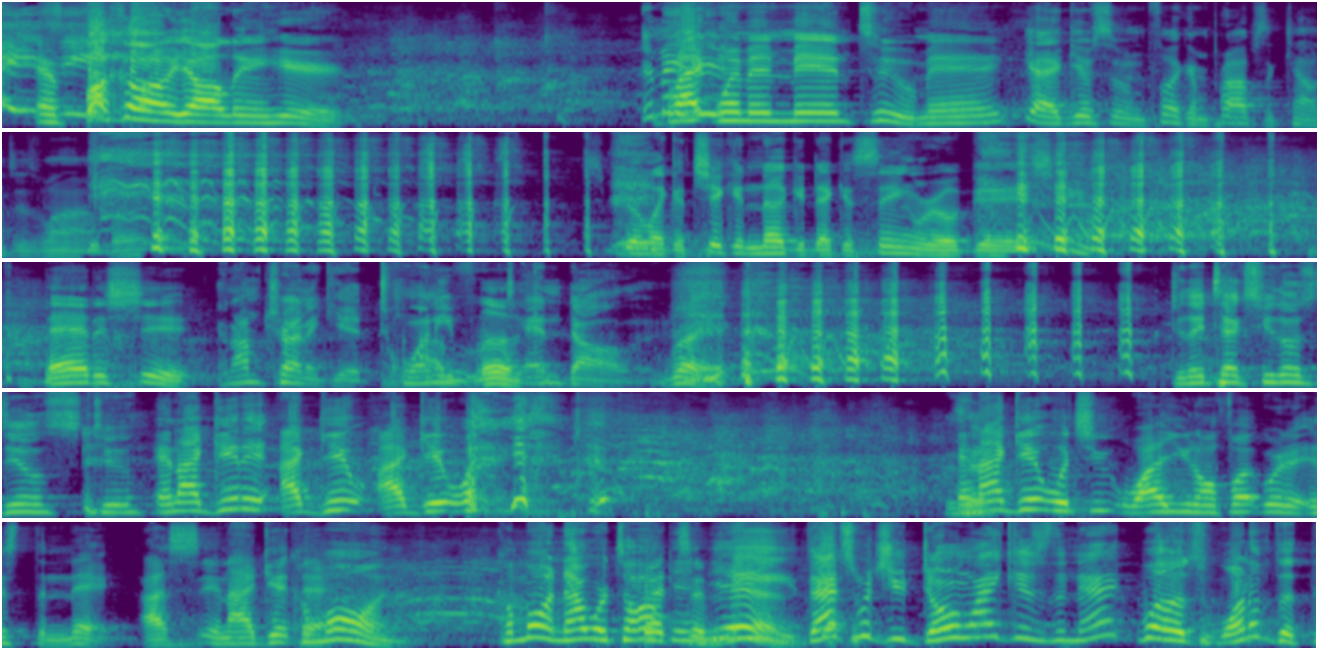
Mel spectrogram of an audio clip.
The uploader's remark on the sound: My Momma Told Me Live from LA!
